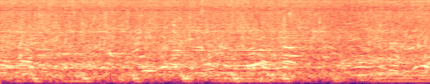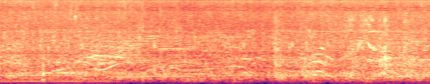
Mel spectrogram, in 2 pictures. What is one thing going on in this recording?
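Many children chatter and shout around an outdoor pool.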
